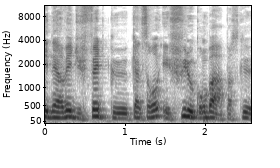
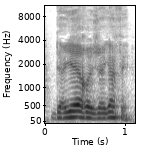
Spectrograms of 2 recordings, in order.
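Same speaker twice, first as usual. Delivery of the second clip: normal talking voice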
